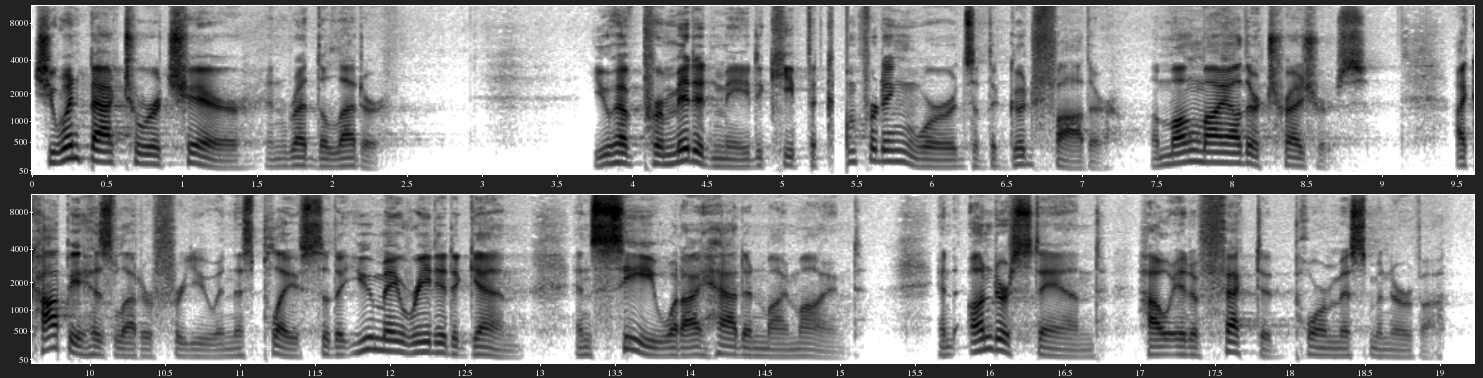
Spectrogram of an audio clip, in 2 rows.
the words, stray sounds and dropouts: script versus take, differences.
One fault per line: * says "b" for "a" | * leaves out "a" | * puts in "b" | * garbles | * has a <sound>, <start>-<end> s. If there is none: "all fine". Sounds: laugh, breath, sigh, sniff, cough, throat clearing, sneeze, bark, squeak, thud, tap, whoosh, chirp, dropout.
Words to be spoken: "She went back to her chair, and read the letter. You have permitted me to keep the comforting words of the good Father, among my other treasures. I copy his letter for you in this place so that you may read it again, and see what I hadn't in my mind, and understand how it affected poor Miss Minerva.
* has a dropout, 5.3-5.4 s
* says "had" for "hadn't"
